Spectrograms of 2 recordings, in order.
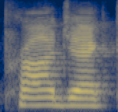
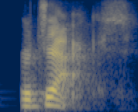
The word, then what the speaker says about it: project: Something like project or project, right?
